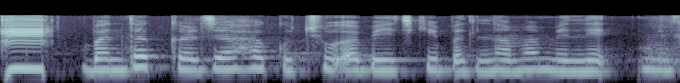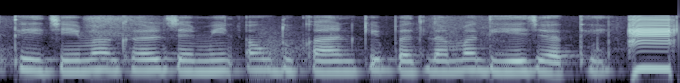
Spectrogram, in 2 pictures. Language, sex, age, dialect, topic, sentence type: Chhattisgarhi, female, 25-30, Central, banking, statement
